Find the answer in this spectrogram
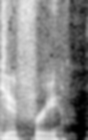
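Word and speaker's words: Giuffre: Giffrey.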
